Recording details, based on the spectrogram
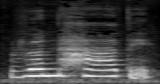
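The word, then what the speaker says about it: fy nhad: Y la mutación nasal, el t cambia a nh.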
